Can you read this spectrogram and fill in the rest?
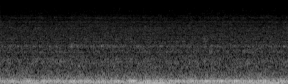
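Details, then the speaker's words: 1966 Ford Mustang coupe, 289 V8, no loud exhaust, idling after cold start: deep, even low burble at steady idle with no misses, knocks or ticks; sounds pretty good, as expected of a 289, healthy. "Sounds pretty good. What you'd expect out of a 289, no crazy exhaust."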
